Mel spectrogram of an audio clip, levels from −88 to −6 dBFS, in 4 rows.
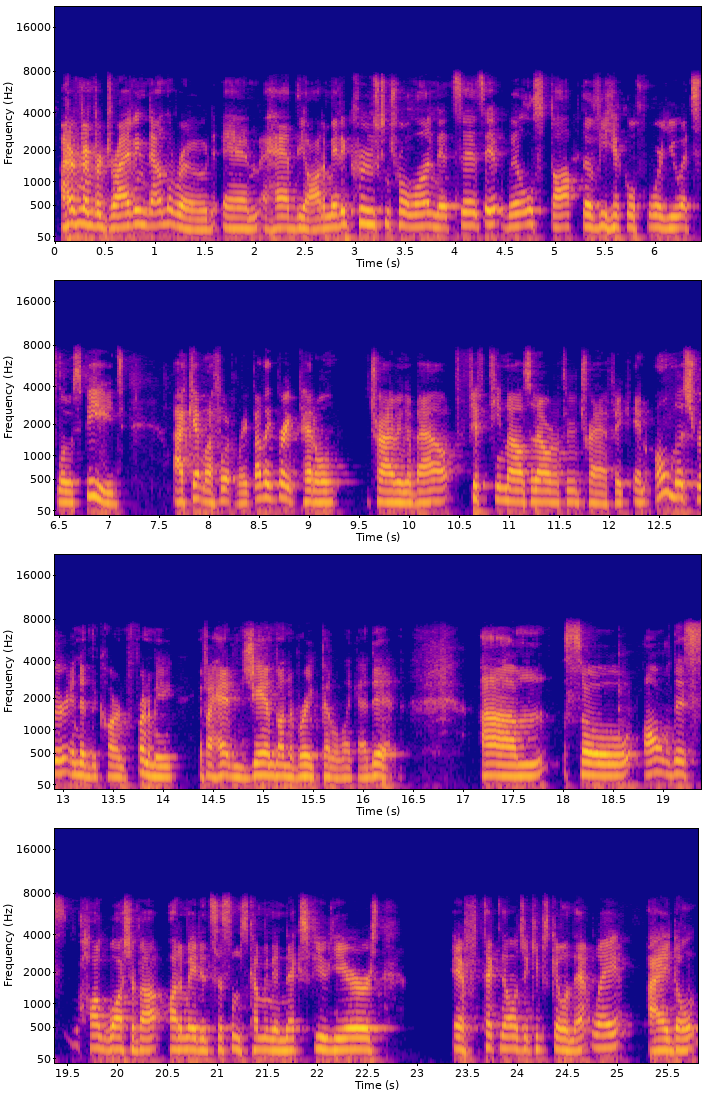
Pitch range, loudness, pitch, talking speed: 155-180 Hz, -22 LUFS, 160 Hz, 200 wpm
